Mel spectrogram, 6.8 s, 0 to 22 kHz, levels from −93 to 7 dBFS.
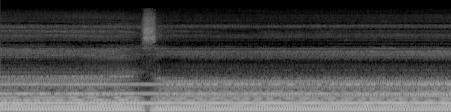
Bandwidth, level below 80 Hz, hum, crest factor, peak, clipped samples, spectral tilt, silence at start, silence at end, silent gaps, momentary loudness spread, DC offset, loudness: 13.5 kHz; -36 dBFS; none; 12 dB; -10 dBFS; under 0.1%; -8 dB/octave; 0 s; 0 s; none; 2 LU; under 0.1%; -23 LUFS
